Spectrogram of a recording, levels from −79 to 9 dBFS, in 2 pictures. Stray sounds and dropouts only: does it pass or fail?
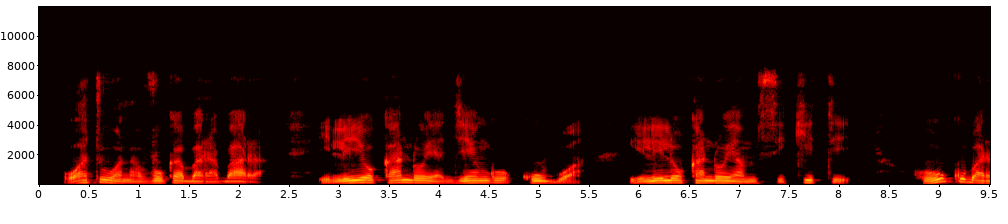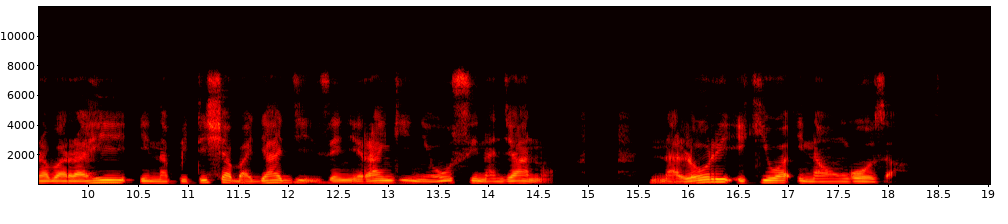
pass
